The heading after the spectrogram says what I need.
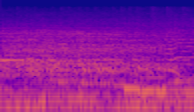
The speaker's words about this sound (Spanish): Alguien que esté vivo aquí grite el, amén más fuerte que haya gritado.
